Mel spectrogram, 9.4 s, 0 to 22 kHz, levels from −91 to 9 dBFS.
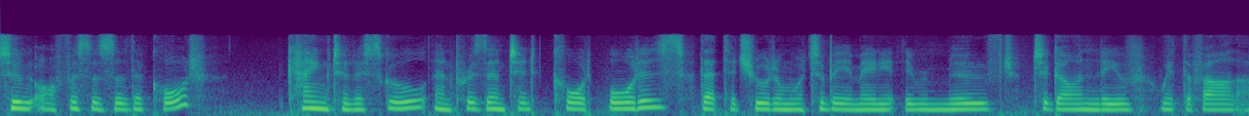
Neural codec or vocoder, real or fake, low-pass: codec, 16 kHz, 0.5 kbps, X-Codec, WavLM features, trained on Multilingual LibriSpeech; fake; 7.2 kHz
